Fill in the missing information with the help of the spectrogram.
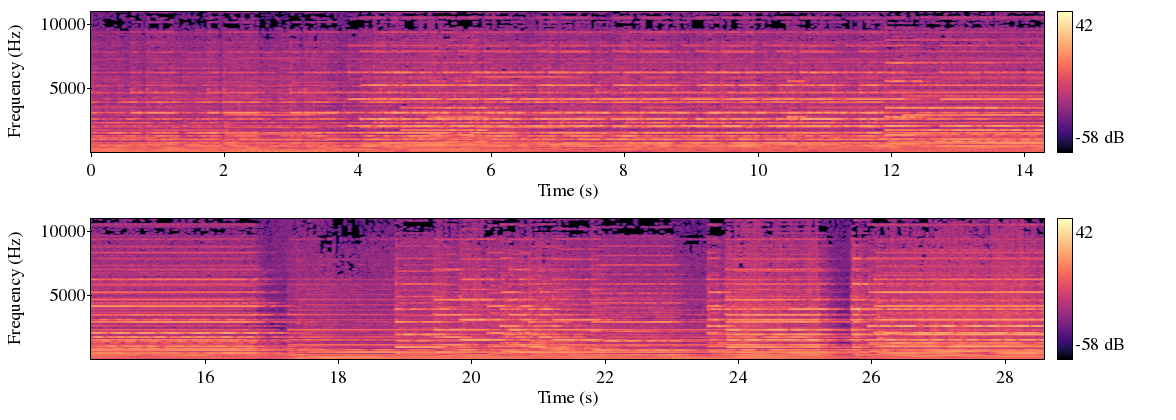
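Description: Two-manual church organ playing a Baroque organ piece: full sustained chords changing in steps over deep pedal bass notes, which drop out for a stretch and return about midway.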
